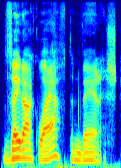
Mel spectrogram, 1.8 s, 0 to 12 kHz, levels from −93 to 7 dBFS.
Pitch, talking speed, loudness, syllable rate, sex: 120 Hz, 130 wpm, -19 LUFS, 4.8 syllables/s, male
